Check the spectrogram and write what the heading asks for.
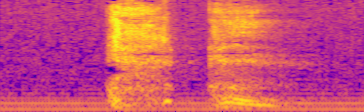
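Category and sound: human body sound, coughing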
